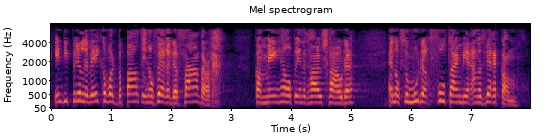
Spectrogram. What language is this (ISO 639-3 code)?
nld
